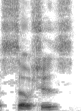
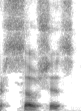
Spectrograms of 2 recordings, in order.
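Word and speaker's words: Socs: his friends from the sotius that's how you pronounce that word right there sotius provide a quote that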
